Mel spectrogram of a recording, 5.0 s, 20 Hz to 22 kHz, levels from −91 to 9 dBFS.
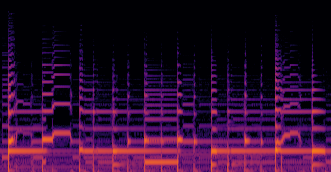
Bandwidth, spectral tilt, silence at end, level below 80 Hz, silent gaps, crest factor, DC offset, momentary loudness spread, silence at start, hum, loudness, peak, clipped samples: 8.8 kHz; -6.5 dB/octave; 0 s; -50 dBFS; none; 20 dB; under 0.1%; 7 LU; 0 s; none; -32 LUFS; -10 dBFS; under 0.1%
